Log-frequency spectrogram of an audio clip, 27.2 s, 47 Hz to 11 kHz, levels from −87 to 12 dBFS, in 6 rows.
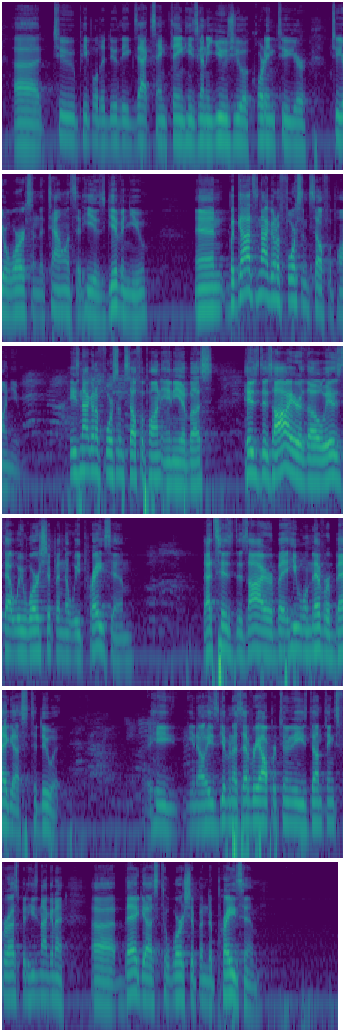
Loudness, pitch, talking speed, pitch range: -30 LUFS, 130 Hz, 220 wpm, 120-145 Hz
